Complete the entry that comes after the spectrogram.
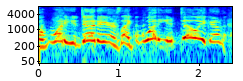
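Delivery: mock-furious, can't believe her; exasperated outrage. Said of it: "wanted to grab her by the throat and just go".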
